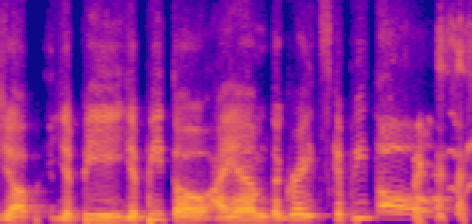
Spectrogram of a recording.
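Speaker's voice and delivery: put-on Mexican accent, words stretched slow. Quoting what he says, in a put-on mexican accent. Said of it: "a Mexican accent".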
